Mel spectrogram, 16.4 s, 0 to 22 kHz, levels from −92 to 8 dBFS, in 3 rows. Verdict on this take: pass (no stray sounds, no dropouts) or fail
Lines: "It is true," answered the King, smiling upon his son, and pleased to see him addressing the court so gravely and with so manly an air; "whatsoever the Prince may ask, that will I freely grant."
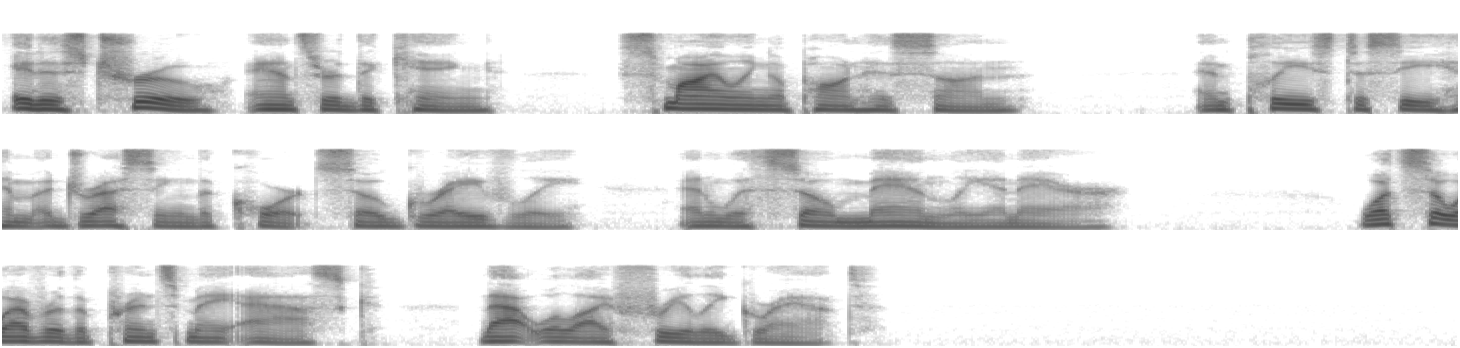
pass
